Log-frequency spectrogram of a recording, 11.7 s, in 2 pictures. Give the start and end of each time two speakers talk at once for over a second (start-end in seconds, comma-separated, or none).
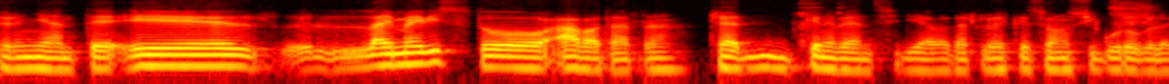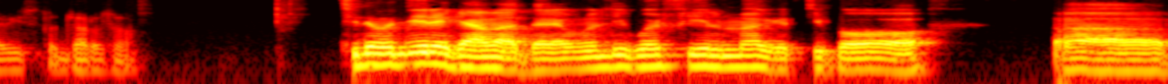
none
